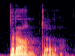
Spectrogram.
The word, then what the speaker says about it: pronto: call or call someone don't worry if you can roll your R just yet and traill your tongue that will come later but remember this word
